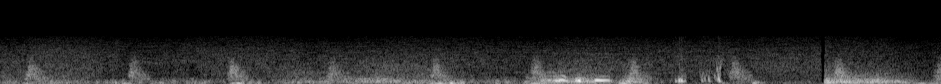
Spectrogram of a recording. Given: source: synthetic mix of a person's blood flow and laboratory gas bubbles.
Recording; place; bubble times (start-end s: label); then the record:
Doppler ultrasound of blood flow; subclavian vein
6.75-6.87 s: bubbles
6.99-7.25 s: bubbles
From the record:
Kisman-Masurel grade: 122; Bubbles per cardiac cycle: 1 to 2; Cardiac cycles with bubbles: 10 to 50%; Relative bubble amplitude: moderate (0.250 to 0.450); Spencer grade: 2 (many but less than half of the cardiac periods contain bubble signals, singularly or in groups); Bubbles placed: anywhere in the cardiac cycle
